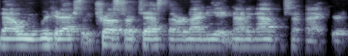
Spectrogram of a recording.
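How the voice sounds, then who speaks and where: A man with a Southern US accent. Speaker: emergency physician. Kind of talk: lecture. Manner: fast.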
